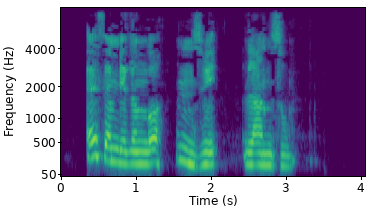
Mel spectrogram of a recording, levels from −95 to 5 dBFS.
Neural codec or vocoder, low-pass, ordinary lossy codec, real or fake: none; 7.2 kHz; MP3, 32 kbps; real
